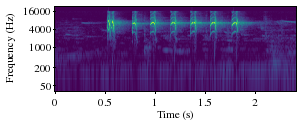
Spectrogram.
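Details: Velvet-fronted nuthatch, known as red-billed rambatan, in lively voice, gives a clean burst of seven high, piercing notes spaced evenly about a quarter second apart, with nothing else audible.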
